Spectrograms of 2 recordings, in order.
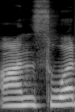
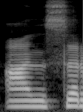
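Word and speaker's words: answer: फिर एक ये स्पेलिंग है यहाँ पर देखें, इसको आंसवर नहीं पढ़ना, आंसर पढ़ना है, ये जो गलत प्रोनाउंस कर देते हैं, ठीक है।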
